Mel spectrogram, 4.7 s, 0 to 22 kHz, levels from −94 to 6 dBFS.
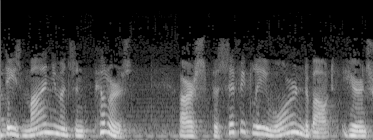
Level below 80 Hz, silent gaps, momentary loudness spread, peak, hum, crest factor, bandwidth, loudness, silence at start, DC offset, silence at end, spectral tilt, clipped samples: -54 dBFS; none; 6 LU; 0 dBFS; none; 14 dB; 7 kHz; -16 LUFS; 0 s; under 0.1%; 0 s; -9 dB/octave; under 0.1%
